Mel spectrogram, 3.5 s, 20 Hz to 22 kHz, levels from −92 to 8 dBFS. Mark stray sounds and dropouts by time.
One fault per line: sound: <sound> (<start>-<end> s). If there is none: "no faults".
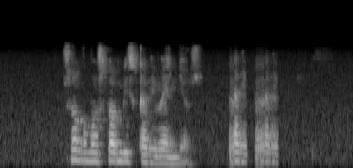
sound: laugh (2.3-2.8 s)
